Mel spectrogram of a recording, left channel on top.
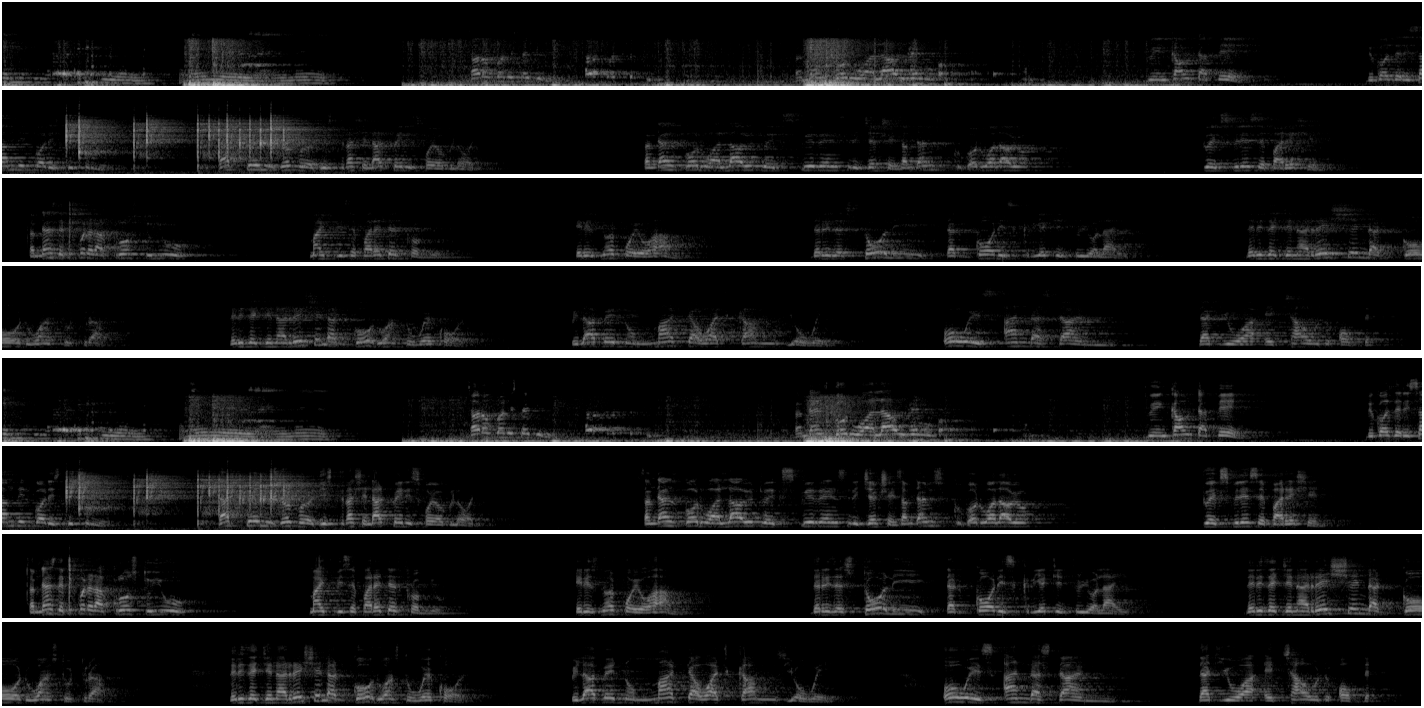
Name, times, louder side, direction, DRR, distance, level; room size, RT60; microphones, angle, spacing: voice 1, 0.0-0.5 1.0-1.5 1.8-3.3, right 1 dB, 30° right, 0.7 m, -43 dB
voice 2, 1.8-2.6 4.0-9.2 10.1-11.8, equal, 65° left, 1.2 m, -31 dB
voice 3, 4.7-5.5 7.9-9.3 11.5-12.5 13.6-15.3 16.4-19.0 20.6-24.5 26.2-27.5 28.6-30.2 31.5-32.8 34.1-35.3 36.5-39.7 40.8-43.6 44.9-47.3 48.3-50.9 52.0-53.8 54.6-56.3, right 4 dB, 75° right, 0.7 m, -41 dB
sound 1, 12.3-17.7, left 3 dB, 25° left, 0.9 m, -39 dB
13.5 x 6.2 x 8.0 m
head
